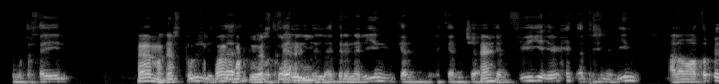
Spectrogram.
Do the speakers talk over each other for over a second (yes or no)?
yes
